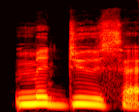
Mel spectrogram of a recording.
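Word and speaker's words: Meduza: Medusa. Am I pronouncing that right? – Yes.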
